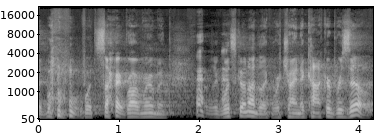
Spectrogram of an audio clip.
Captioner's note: Biz laughing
